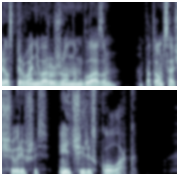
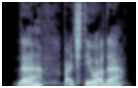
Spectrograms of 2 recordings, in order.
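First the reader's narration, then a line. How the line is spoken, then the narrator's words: Sad. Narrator (Russian): грустно отвечал Петька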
